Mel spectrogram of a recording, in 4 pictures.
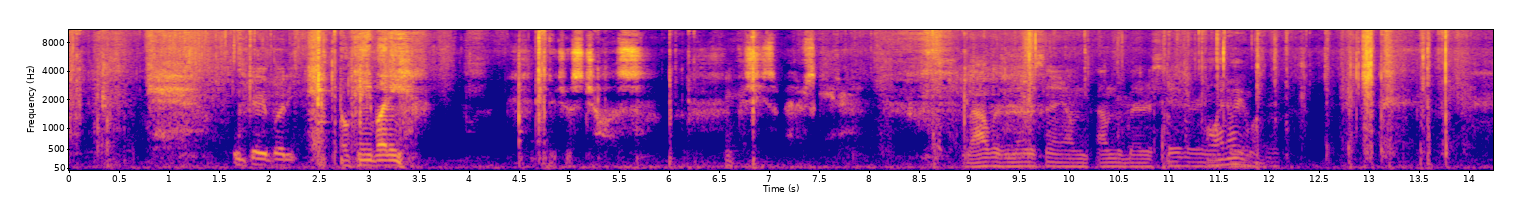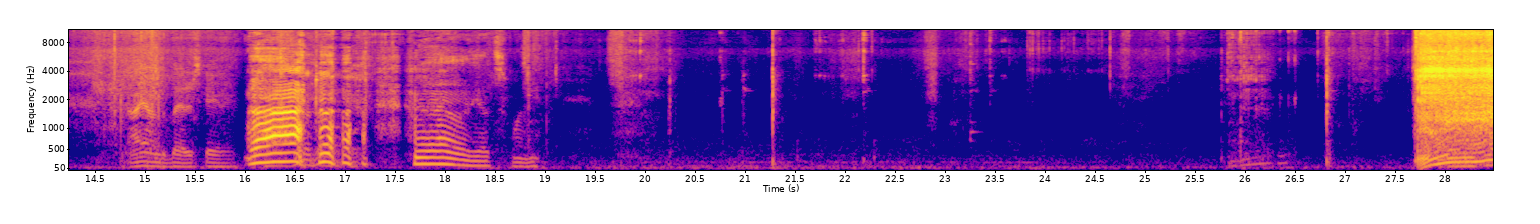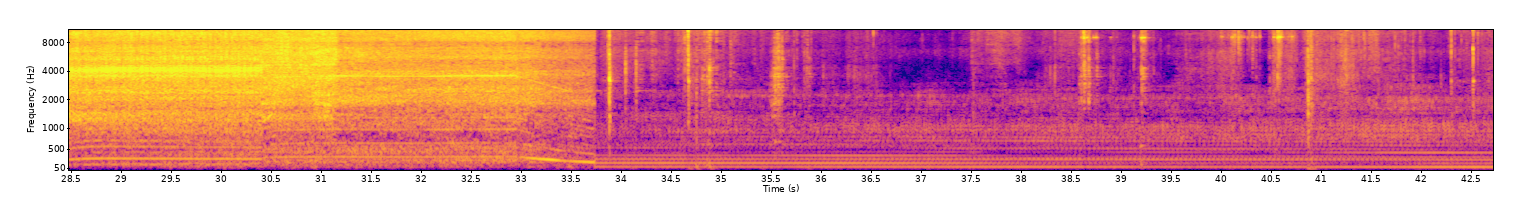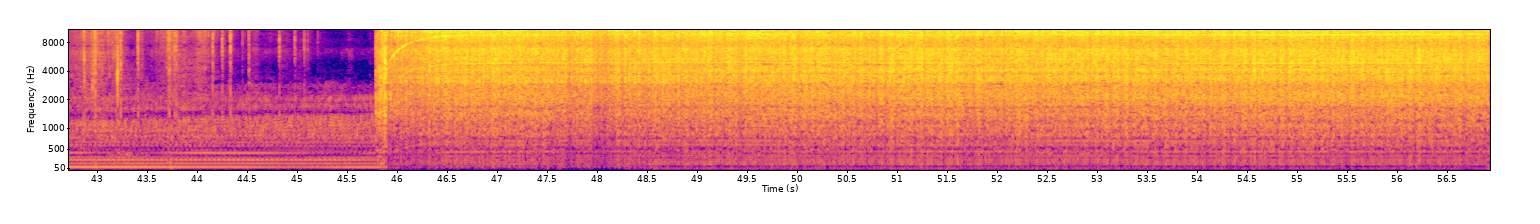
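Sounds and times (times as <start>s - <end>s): hammer drill boring into concrete: 27.7s - 35.8s, 45.8s - 56.9s.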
